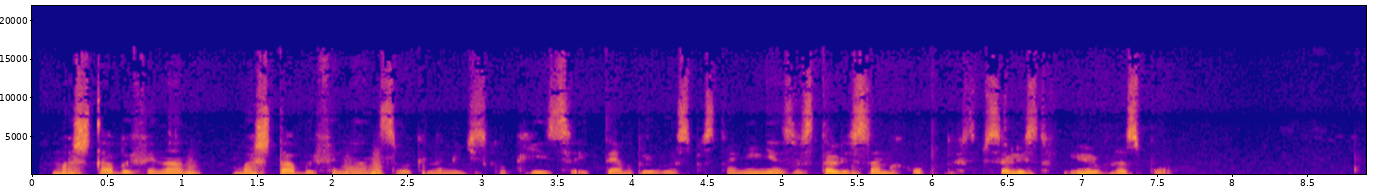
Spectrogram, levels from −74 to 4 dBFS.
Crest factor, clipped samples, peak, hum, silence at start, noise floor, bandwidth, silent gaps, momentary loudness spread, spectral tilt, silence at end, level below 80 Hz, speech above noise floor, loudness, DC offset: 20 dB; under 0.1%; -2 dBFS; none; 0.15 s; -57 dBFS; 16.5 kHz; none; 10 LU; -4 dB/octave; 1.3 s; -54 dBFS; 35 dB; -21 LUFS; under 0.1%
